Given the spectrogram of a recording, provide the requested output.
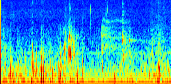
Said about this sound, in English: Sorry. Just going to take a sip here.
